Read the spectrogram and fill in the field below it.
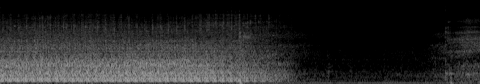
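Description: A tractor engine running steadily close by with a low droning rumble, which then drops away sharply to a quieter background with a faint knock near the end.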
